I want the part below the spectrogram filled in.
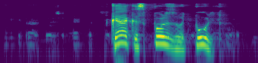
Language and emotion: Russian, angry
